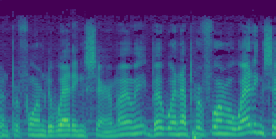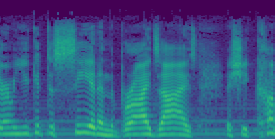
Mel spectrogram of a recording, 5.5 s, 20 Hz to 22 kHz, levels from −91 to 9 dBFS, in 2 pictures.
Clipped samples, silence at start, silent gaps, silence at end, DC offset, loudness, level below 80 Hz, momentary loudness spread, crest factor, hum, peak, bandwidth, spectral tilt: under 0.1%; 0 s; none; 0 s; under 0.1%; -23 LUFS; -46 dBFS; 6 LU; 20 dB; none; -4 dBFS; 14.5 kHz; -4 dB/octave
